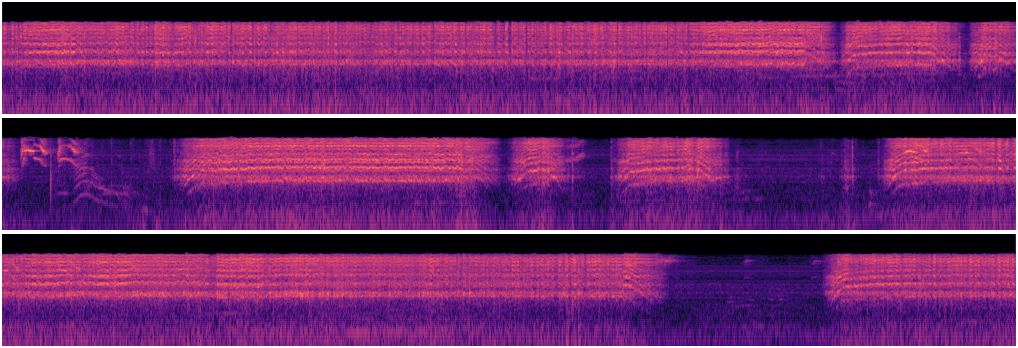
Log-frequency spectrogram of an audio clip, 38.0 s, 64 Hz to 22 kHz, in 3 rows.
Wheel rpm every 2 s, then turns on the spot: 220, 230, 230, 230, 200, 130, 30, 100, 210, 80, 100, 40, 210, 220, 230, 230, 150, 30, 220.
none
